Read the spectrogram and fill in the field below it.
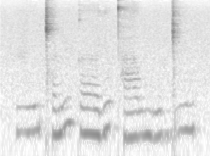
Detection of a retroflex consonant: present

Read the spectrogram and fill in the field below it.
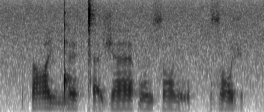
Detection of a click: present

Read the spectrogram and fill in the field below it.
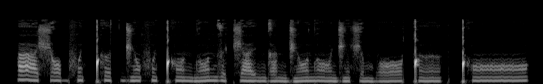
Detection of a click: present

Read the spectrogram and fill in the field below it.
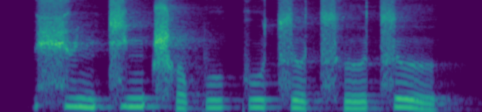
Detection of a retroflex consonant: present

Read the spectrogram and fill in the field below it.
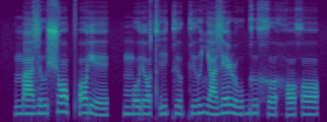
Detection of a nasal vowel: absent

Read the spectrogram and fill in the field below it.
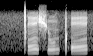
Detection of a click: present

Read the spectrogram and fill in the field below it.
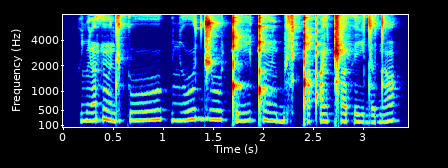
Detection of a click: present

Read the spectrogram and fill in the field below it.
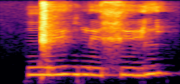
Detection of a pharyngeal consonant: absent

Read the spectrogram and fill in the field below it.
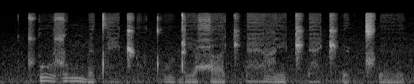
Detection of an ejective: present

